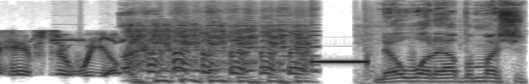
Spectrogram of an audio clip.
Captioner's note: super not sus laugh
